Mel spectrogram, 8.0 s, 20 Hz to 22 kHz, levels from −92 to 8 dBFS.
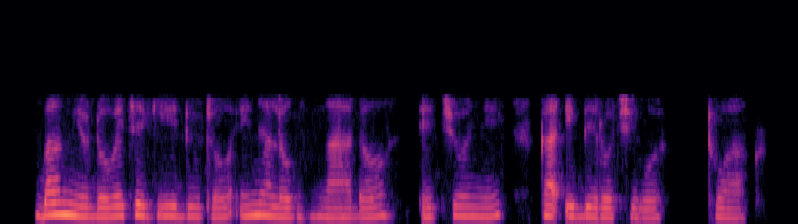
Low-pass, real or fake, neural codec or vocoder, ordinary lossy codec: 3.6 kHz; fake; codec, 16 kHz, 16 kbps, FunCodec, trained on Chinese and English, 50 frames a second; Opus, 32 kbps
